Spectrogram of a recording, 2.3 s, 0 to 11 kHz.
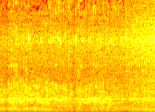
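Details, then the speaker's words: Honda HRR216VKA single-cylinder mower restarted hot after 15 minutes of running, to rule out a bad ignition coil. Steady, even speed with no misses or surging, sounding healthy. Owner suspects bad fuel, since the tank held a lot of trash, and plans a new fuel filter. "All right, this ran for a solid 15 minutes We're going to fire it up again."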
